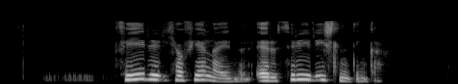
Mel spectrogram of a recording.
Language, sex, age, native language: Icelandic, female, 60-69, Icelandic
